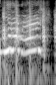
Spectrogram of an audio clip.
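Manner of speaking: high, loud New York voice, laughing; loud, high mock New York greeting; New York caller imitation. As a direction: mimic the New York guy answering, hammed up. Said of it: "They be like".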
